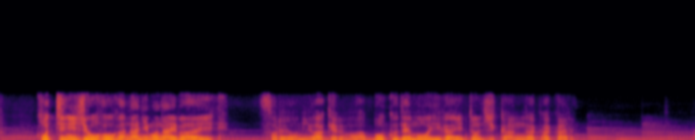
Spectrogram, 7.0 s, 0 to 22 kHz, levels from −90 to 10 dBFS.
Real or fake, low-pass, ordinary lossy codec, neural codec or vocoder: fake; 7.2 kHz; none; codec, 16 kHz, 6 kbps, DAC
